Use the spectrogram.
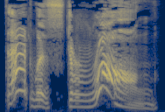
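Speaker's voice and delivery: very slow strange crackling voice; fire demon voice. A narrator's reading. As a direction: drag it out, dazed. Calcifer reacts to flame.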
